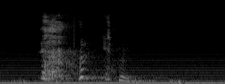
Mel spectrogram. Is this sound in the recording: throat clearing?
yes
